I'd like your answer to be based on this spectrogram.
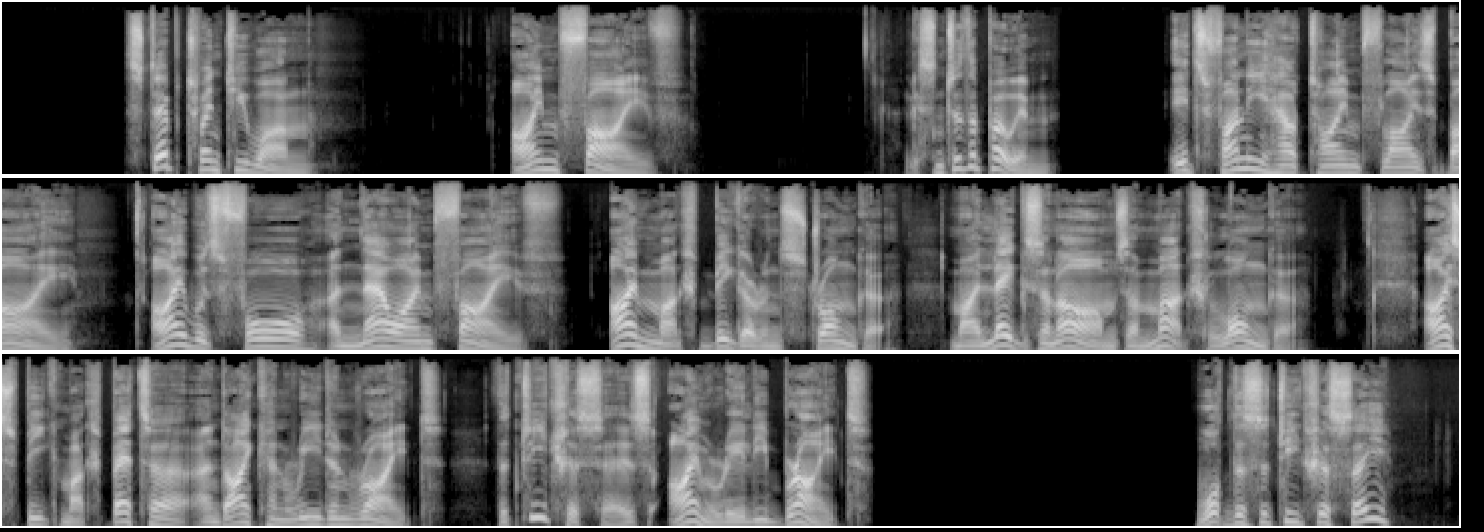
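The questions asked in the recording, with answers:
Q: What does the teacher say?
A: That I'm really bright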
